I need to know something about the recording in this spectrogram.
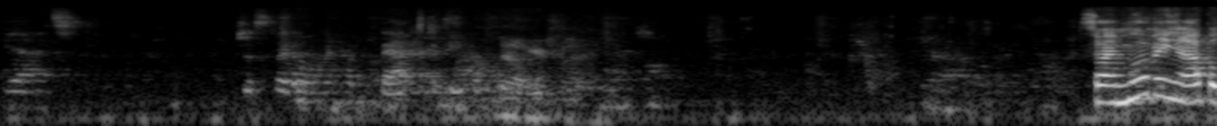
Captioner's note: laughter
